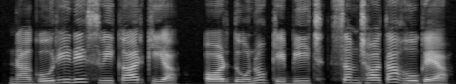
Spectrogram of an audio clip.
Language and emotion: Hindi, neutral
